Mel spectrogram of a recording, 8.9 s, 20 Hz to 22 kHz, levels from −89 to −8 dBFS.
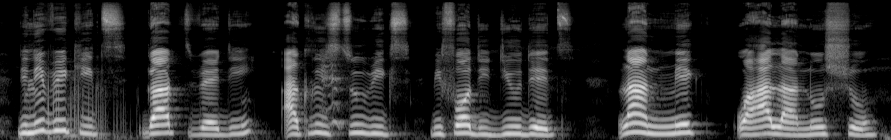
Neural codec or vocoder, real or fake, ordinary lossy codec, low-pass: none; real; none; none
